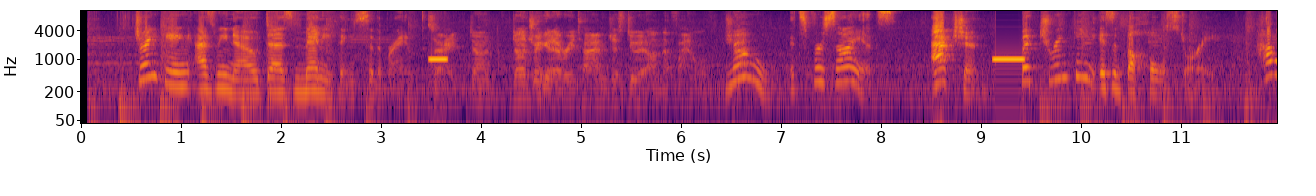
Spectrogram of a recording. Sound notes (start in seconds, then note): 3.4 electronic beep; 9.1 electronic beep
